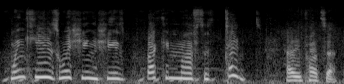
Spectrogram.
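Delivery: high timid elf squeak; small eager elf introducing herself; house elf voice. Acted. Winky greets Harry, high timid squeak.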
